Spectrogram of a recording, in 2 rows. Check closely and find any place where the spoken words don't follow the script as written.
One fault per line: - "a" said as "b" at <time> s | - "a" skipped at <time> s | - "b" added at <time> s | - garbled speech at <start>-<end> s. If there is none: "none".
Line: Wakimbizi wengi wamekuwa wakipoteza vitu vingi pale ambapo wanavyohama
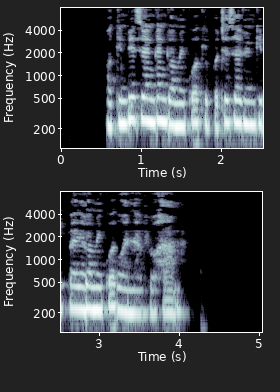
- "wengi" added at 1.2 s
- "vitu" skipped at 2.3 s
- "ambapo" said as "wamekuwa" at 2.9 s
